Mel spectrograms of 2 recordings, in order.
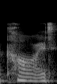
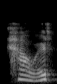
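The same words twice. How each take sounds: First: Said in the usual way. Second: Said in an English accent. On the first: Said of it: "Sorry, Northern Irish accent here". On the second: Shown as a demonstration. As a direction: put on an English pronunciation of "Coward". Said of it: "in my English accent".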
